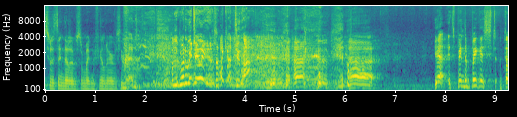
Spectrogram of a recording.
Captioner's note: laughs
